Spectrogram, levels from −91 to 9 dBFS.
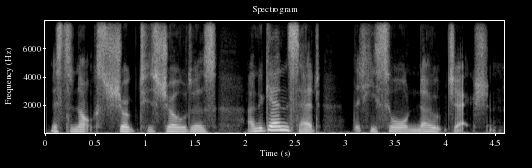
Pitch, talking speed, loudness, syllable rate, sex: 155 Hz, 170 wpm, -20 LUFS, 4.8 syllables/s, female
